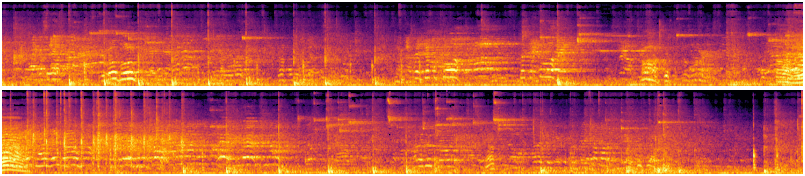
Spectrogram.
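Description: A basketball bouncing on a gym floor during play, mixed with spectators' voices. About halfway through, spectators cheer and clap for several seconds.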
